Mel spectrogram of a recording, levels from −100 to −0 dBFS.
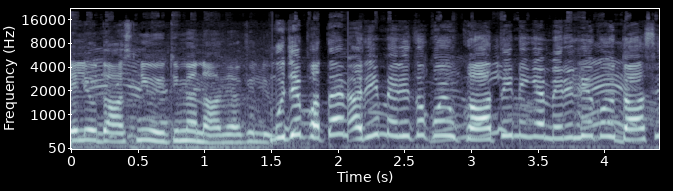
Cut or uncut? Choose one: cut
